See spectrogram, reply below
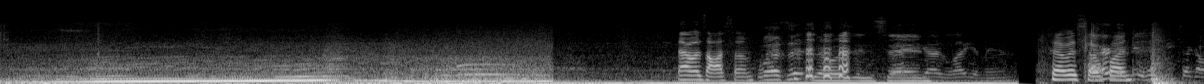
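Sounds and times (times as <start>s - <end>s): car engine accelerating hard: 0.0s - 7.0s.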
